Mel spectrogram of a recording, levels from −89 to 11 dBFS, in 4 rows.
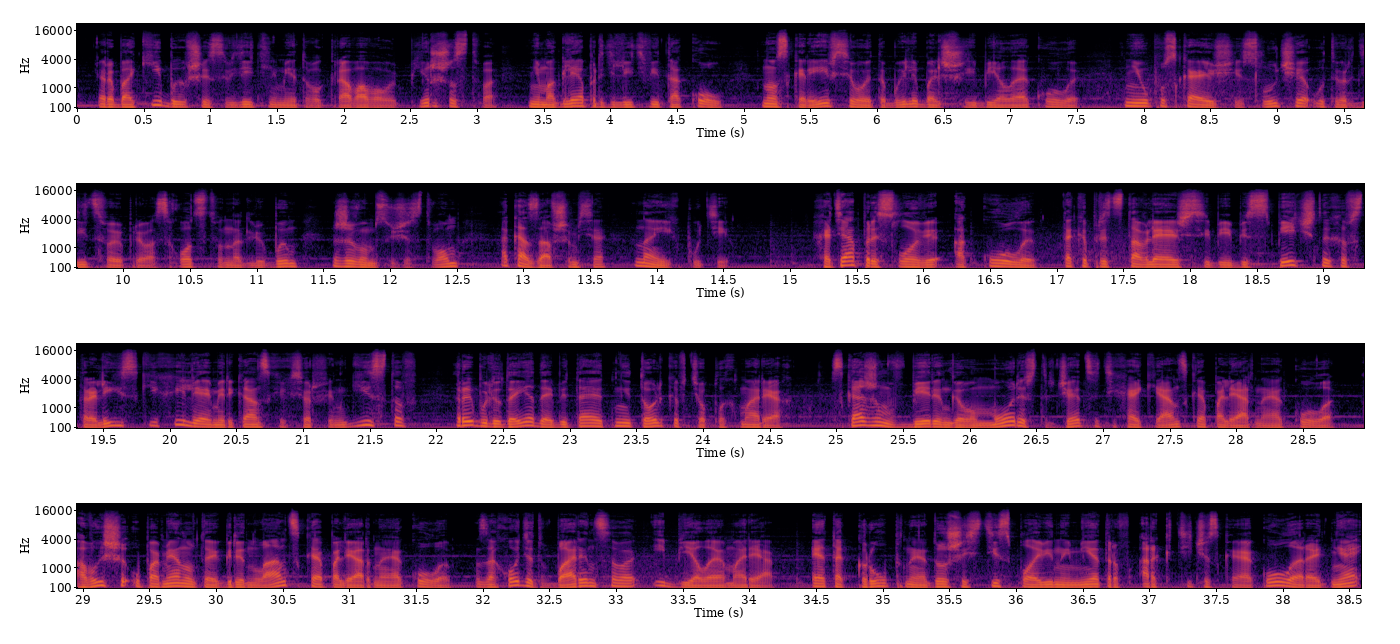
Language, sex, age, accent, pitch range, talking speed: Russian, male, 20-39, native, 100-135 Hz, 125 wpm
